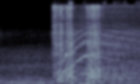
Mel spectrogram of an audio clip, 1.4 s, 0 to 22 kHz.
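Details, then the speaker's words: Starter from 1982 MSE Trans Am (Pontiac V8 swapped, long stored in a field) bench-tested via S terminal: short high whir for half a second then stops; starter spins briefly, poor terminal contact, terminals to be cleaned. "So, it seems to work, but then it stops, which is interesting."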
